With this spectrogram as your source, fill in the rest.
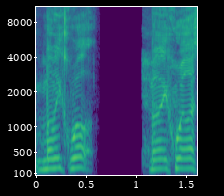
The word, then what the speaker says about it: Malik Willis: Malik Willis, that's how you say his name.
